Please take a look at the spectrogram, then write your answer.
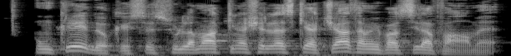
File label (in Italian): "levassi la sete", crespinese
